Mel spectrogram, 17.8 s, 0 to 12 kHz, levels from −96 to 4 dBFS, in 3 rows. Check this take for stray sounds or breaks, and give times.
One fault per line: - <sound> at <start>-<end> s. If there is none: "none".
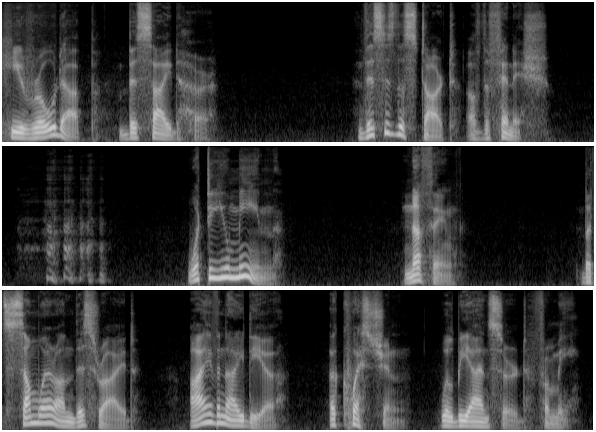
- laugh at 6.1-7.0 s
